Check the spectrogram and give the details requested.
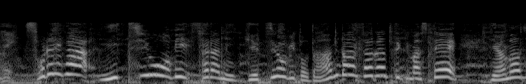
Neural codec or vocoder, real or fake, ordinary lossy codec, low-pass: codec, 16 kHz, 2 kbps, FreqCodec, larger model; fake; none; 7.2 kHz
